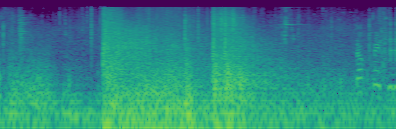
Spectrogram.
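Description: A fire bursts and roars loudly.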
